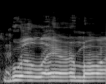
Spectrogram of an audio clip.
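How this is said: The name is said with English-speaker pronunciation. Someone unfamiliar with the name is saying it. The speaker calls it wrong. "they couldn't pronounce Guillermo"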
